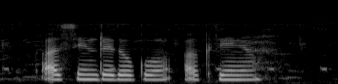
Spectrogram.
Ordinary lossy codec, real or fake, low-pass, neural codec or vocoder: none; real; 7.2 kHz; none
